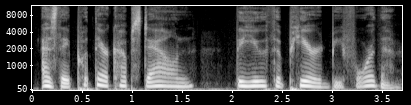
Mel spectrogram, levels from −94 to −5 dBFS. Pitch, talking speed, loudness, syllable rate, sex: 165 Hz, 180 wpm, -17 LUFS, 4.8 syllables/s, female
